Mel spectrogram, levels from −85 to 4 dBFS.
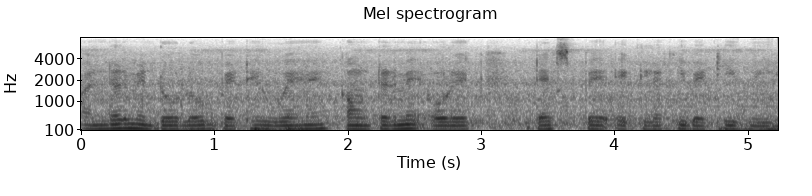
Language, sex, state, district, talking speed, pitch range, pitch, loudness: Hindi, male, Arunachal Pradesh, Lower Dibang Valley, 205 wpm, 115-125 Hz, 120 Hz, -16 LUFS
